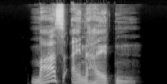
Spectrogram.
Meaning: plural of Maßeinheit
- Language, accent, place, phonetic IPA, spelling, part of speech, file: German, Germany, Berlin, [ˈmaːsʔaɪ̯nˌhaɪ̯tn̩], Maßeinheiten, noun, De-Maßeinheiten.ogg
